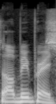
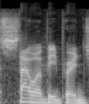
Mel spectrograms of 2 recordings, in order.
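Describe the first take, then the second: First: The name is said the local way. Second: The name is said as it is spelled. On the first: This is how the locals say it. "The locals would have you pronounce it?" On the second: This is how it looks written down. "how it looks to be written down"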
